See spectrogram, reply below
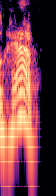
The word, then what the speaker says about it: have: Já aqui no começo, ó, repara que o E do have tá pintadinho de cinza, logo ele não vai ser pronunciado. O que, que vai acontecer? Você vai juntar o V do have na próxima palavra, have yourself, ok? Have yourself a merry little Christmas.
